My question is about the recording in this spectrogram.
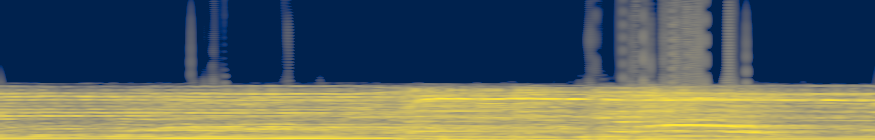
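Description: Amplified live band playing, with a male vocalist singing and shouting into a microphone, echoing in a large hall. The chord changes about two seconds in.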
